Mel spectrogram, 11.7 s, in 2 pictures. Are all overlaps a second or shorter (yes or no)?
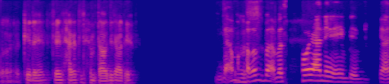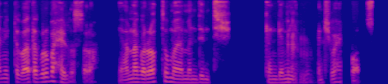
yes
